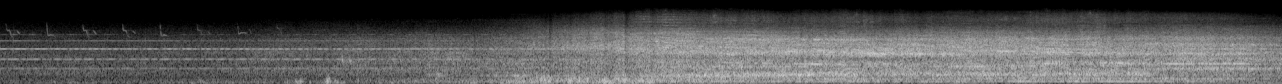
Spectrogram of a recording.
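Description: NS ICMm (Koploper) electric multiple unit passing the level crossing: its wheel and running noise swells about five seconds in, holds loud for several seconds and drops away near the end. The crossing's warning bells ring steadily throughout.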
